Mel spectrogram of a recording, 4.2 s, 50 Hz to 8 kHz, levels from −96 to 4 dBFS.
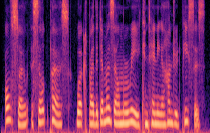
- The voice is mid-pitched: No, high, 205 Hz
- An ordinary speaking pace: Yes, average, 185 wpm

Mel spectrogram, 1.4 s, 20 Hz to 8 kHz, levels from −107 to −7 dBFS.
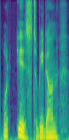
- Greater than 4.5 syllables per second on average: Yes, 5.2 syllables/s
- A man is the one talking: Yes, male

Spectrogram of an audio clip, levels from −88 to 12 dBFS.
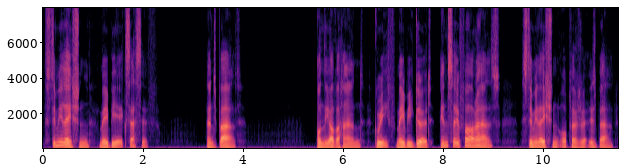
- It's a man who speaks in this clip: Yes, male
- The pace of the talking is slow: Yes, slow, 120 wpm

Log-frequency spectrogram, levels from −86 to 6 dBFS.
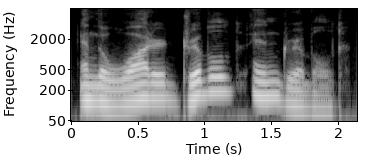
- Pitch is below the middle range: Yes, low, 125 Hz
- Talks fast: No, average, 165 wpm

